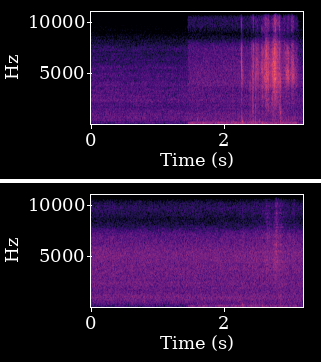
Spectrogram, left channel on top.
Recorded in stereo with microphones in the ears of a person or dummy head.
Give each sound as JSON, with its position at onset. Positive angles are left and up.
{"t": 0.0, "sound": "running water", "side_deg": -55, "distance_m": 0.8}
{"t": 1.4, "sound": "writing", "side_deg": 75, "distance_m": 0.5}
